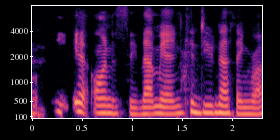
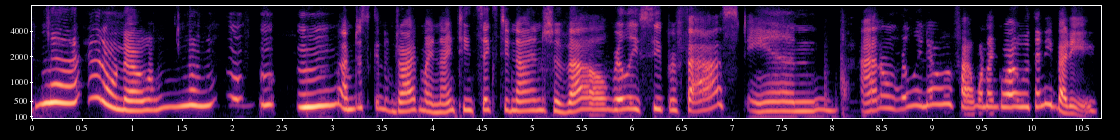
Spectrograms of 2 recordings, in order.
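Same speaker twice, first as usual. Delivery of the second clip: much higher, whiny mock-mom voice with whimpers; 8 semitones higher than usual. Mom brushing off stepdad's date offer, high whiny mock voice. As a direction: play the coy mom, whining and squeaky.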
